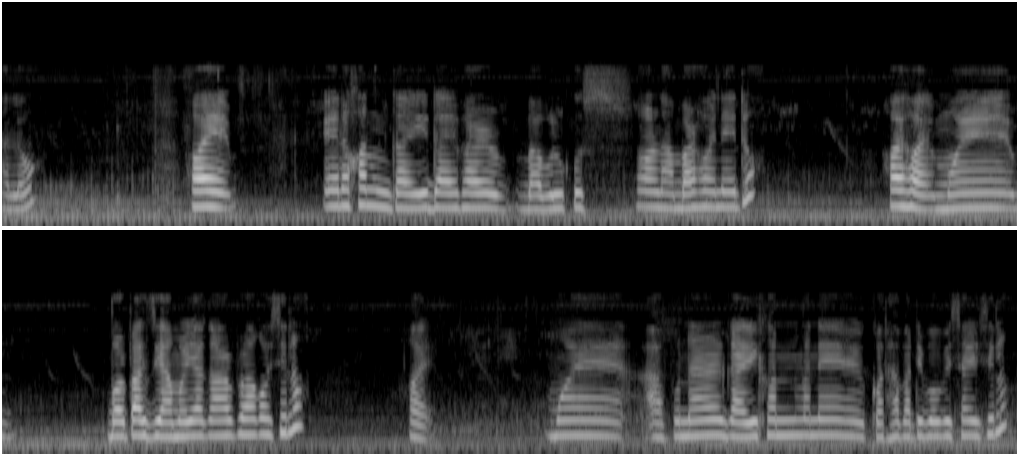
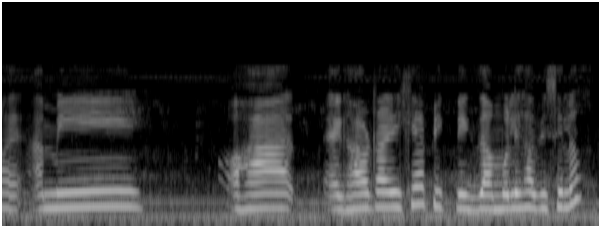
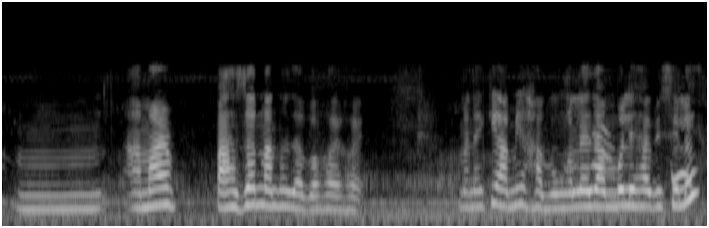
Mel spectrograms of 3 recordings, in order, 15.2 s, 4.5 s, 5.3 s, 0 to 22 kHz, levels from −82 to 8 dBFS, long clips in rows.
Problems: constant background noise, background conversations at intervals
